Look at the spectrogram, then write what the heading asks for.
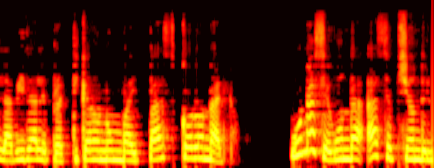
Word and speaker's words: bypass: bypass la voz inglesa bypass verbo que se pronuncia aproximadamente bypass y que literalmente se traduce como desviar o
